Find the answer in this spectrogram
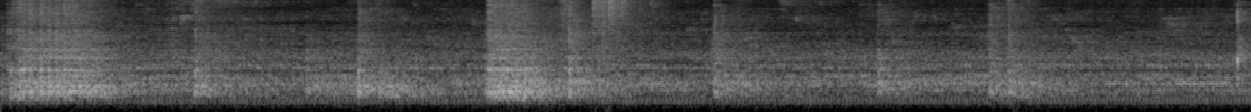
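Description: Irregular knocks and rubbing noises, a few in a row, the loudest right at the start and another about two and a half seconds in.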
